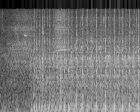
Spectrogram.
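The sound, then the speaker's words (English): A leaf blower's small engine suddenly roars to life after a brief quiet moment, then runs loud and steady with a raspy, buzzing drone. “Does that leaf blower there work?”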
